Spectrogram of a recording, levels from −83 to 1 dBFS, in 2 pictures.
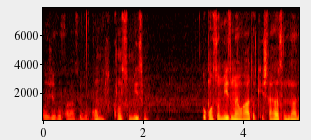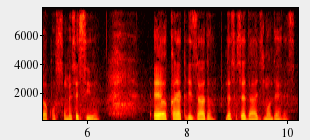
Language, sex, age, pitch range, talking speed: Portuguese, male, 20-39, 105-125 Hz, 135 wpm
